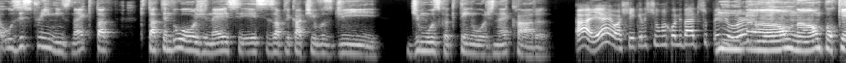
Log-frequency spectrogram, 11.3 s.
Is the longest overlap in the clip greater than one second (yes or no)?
no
